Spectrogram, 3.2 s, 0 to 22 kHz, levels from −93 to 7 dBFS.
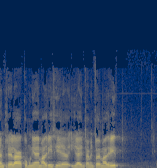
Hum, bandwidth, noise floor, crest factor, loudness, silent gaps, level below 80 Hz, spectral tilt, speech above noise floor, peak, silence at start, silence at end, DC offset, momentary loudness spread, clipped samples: none; 13.5 kHz; -57 dBFS; 20 dB; -20 LUFS; none; -70 dBFS; -5 dB/octave; 36 dB; -2 dBFS; 0 s; 0.7 s; under 0.1%; 5 LU; under 0.1%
